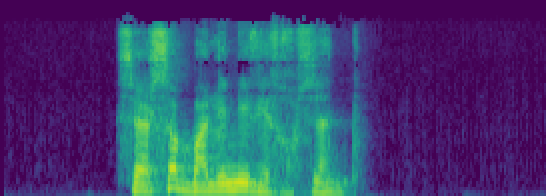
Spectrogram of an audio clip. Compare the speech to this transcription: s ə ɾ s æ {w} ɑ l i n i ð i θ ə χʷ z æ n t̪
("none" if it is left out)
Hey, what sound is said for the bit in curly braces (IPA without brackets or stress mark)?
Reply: b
